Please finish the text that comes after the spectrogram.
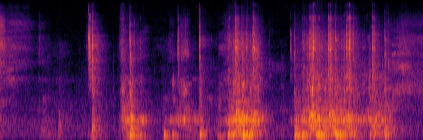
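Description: A sewing machine stitching truck seat upholstery runs in quick rattling bursts that stop and start, with a voice talking over it.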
